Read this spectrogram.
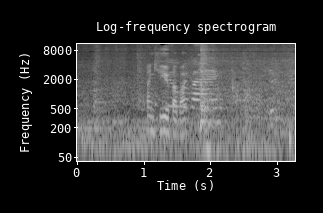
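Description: A middle-aged woman speaks briefly close by.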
